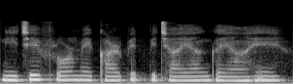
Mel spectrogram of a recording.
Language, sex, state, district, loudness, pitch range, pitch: Hindi, female, Arunachal Pradesh, Papum Pare, -14 LUFS, 190-205 Hz, 195 Hz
